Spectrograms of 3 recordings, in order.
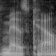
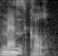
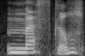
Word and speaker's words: Mescal: I'm realizing that because it's Irish, his name is probably not pronounced Mezcal, which is what I was saying. I think you're saying it right. – Okay. I don't know that I'm saying it that differently, but yeah. – Mescal? Okay. Maybe it's Mescal.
